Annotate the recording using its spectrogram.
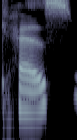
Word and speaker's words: Kez: As pod pet tax, I give you my 8-year-old Westie named Kez, rhymes with mess, named after a character from Star Trek Voyager because they have the same ears.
